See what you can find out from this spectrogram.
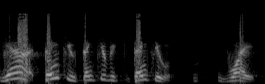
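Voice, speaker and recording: A man's voice: high-pitched, big pitch swings, moderate pace, sharp tone, breathy edge, poor audio. A man from Mexico with a Mexican Spanish accent, calling in to a talk show and searching for words with many restarts. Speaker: caller. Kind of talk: casual call-in chat.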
